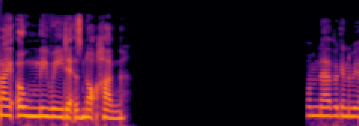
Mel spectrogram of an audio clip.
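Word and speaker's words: Nothung: Oh no, it's no thung. Yeah. Yeah, but so why can I only read it as not hung?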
